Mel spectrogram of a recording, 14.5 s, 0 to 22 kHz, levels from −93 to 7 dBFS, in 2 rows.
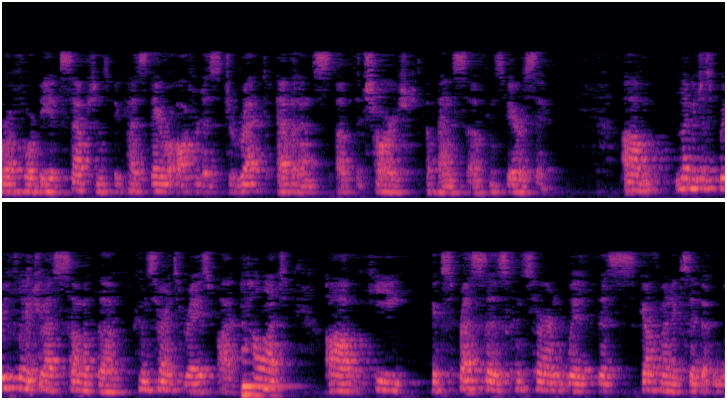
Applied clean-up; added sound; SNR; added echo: classical method WPE with log-MMSE.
